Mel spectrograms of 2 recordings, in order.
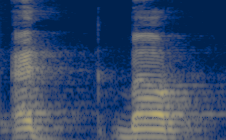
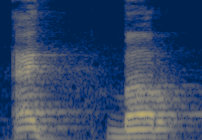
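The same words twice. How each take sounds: No difference in how they are said.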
